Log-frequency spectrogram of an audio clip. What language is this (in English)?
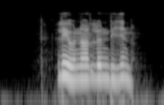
Swedish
